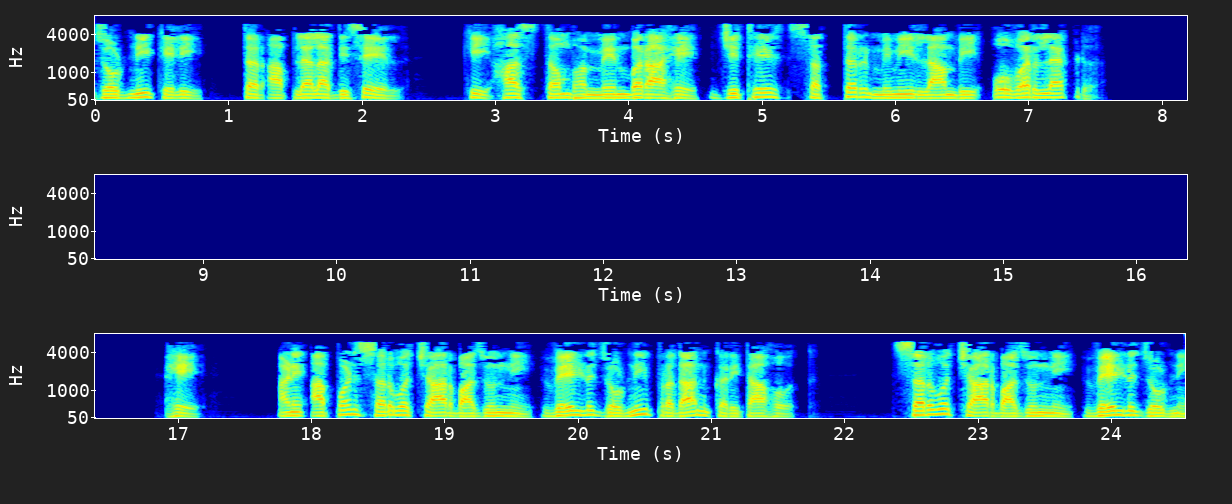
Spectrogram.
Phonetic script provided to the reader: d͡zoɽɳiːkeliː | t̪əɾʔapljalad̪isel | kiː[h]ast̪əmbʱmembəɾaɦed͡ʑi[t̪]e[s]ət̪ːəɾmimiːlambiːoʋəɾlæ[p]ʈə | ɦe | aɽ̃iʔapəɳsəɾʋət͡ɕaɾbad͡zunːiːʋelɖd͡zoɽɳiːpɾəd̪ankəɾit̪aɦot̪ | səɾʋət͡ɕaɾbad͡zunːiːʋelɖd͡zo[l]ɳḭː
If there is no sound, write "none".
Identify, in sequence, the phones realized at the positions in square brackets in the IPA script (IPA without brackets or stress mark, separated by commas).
h, t̪ʰ, s, p, ɽ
